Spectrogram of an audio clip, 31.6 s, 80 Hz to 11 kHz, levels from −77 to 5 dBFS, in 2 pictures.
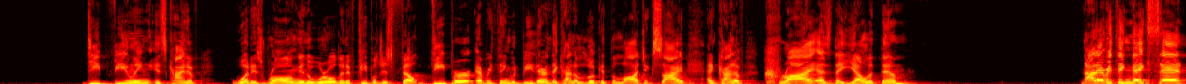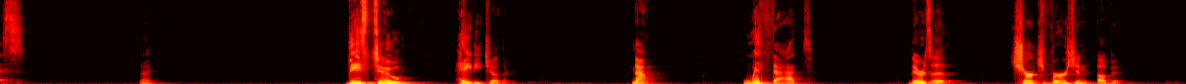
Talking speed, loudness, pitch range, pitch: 110 wpm, -24 LUFS, 175-220 Hz, 200 Hz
